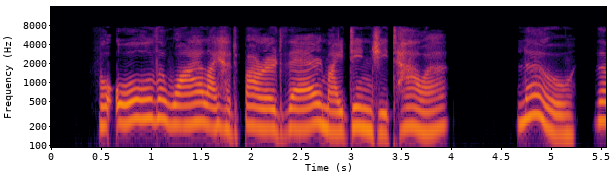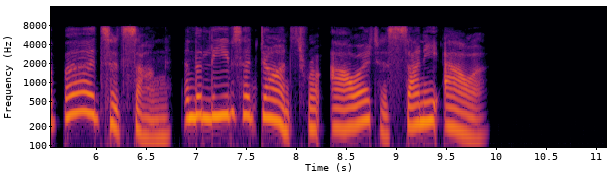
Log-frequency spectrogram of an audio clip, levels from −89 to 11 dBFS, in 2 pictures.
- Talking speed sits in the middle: No, slow, 130 wpm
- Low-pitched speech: No, high, 210 Hz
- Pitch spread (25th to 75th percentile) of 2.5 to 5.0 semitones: No, wide, 5.6 semitones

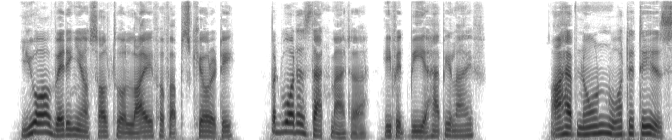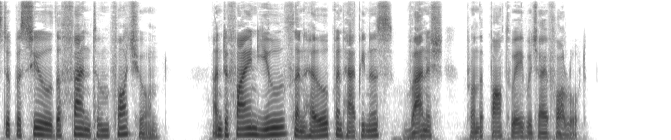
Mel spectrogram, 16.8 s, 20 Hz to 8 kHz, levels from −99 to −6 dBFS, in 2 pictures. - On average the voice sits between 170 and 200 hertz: No, low, 120 Hz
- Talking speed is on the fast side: No, average, 165 wpm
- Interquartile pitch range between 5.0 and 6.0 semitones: Yes, average, 5.3 semitones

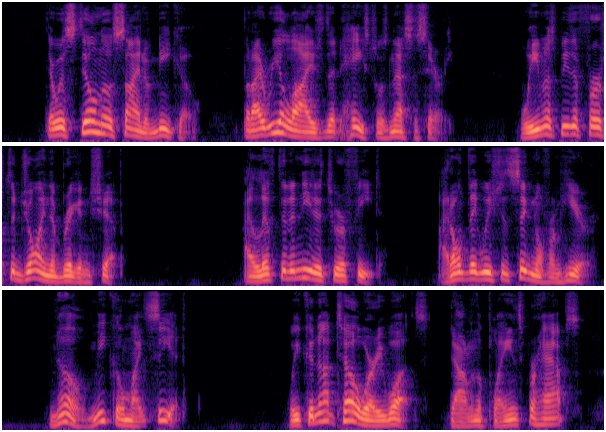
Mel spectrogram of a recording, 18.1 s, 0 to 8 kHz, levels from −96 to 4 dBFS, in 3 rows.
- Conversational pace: Yes, average, 185 wpm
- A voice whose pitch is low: Yes, low, 130 Hz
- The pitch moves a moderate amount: No, wide, 6.8 semitones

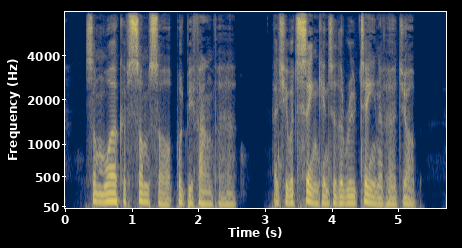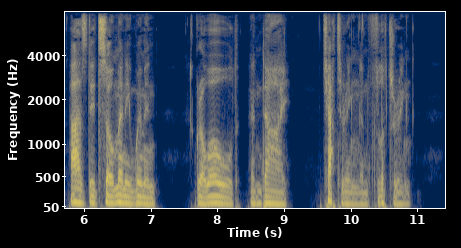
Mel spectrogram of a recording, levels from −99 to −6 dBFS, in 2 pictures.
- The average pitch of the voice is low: Yes, very low, 95 Hz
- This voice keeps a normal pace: Yes, average, 175 wpm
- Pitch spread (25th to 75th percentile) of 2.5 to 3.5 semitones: Yes, average, 3.1 semitones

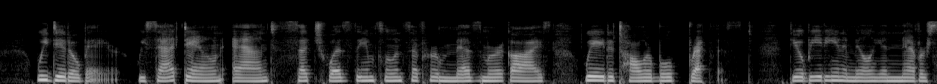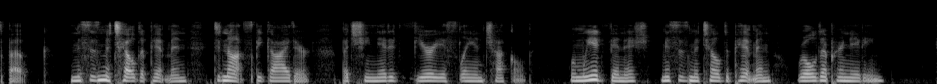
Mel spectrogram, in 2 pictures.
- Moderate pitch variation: No, narrow, 1.6 semitones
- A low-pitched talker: No, medium, 165 Hz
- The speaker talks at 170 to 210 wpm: No, average, 160 wpm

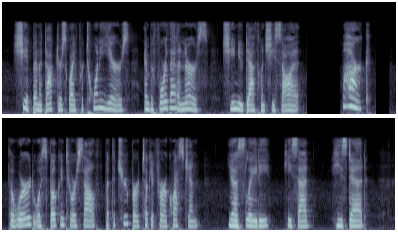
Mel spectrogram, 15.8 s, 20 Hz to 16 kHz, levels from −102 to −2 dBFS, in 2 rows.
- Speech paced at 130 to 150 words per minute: No, average, 160 wpm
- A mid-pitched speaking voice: Yes, medium, 180 Hz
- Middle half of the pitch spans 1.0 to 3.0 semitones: Yes, average, 2.7 semitones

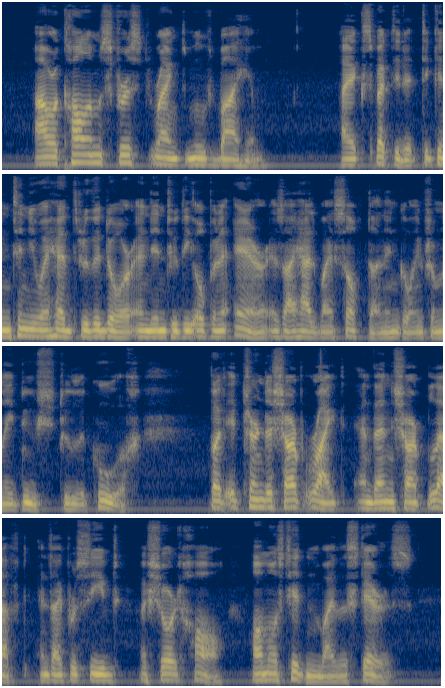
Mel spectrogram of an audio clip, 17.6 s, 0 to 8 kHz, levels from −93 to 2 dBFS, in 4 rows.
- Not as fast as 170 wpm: No, average, 185 wpm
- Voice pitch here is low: Yes, low, 105 Hz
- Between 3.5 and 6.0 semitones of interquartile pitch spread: No, average, 3.0 semitones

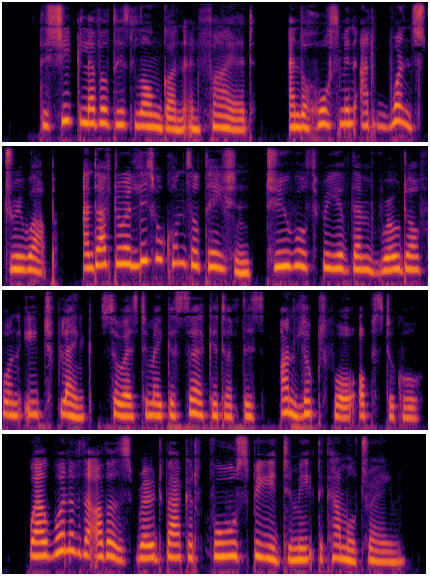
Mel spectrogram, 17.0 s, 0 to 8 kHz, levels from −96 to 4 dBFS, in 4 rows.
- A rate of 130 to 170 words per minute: No, average, 195 wpm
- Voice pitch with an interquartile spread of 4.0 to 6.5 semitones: Yes, average, 4.6 semitones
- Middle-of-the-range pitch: No, high, 240 Hz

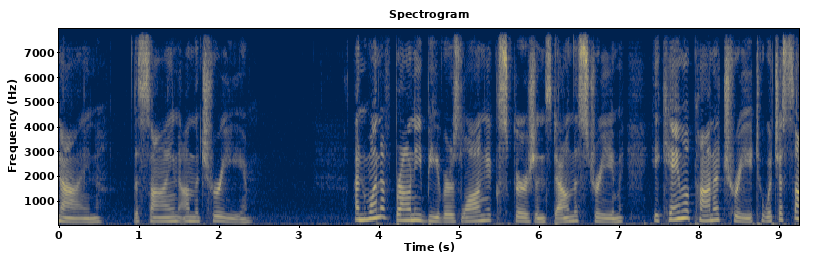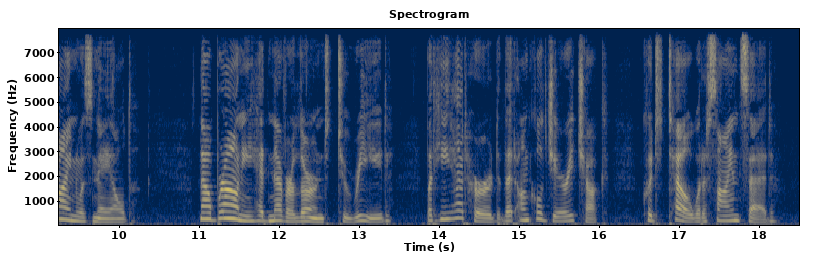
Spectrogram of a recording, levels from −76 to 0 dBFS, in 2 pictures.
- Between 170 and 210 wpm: No, average, 155 wpm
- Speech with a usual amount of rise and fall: No, wide, 6.0 semitones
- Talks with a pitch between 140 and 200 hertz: Yes, medium, 185 Hz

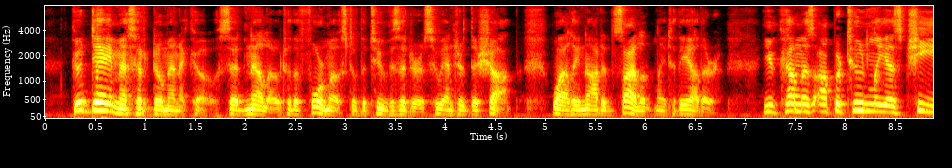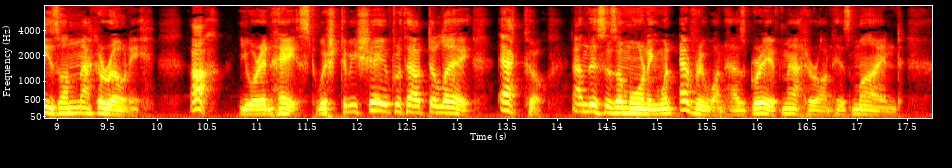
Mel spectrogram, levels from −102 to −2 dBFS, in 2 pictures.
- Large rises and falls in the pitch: Yes, wide, 7.8 semitones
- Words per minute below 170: No, average, 190 wpm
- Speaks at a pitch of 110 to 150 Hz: Yes, low, 135 Hz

